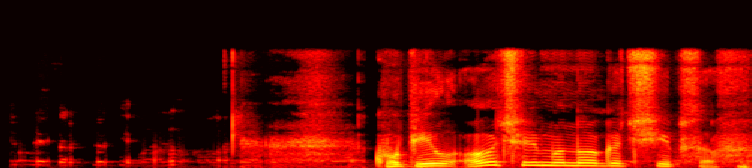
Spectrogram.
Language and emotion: Russian, positive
